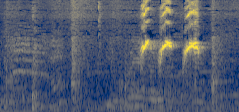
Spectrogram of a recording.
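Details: Greater green leafbird used as a lure for contest birds: three loud upslurred whistles near the end, preceded by soft chatter and faint murmurs.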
